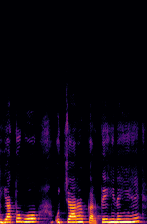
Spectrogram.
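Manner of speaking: ordinary talk, nothing marked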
